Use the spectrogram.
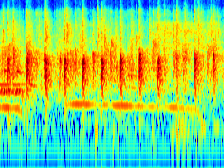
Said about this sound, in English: And from the team arguing for the motion, please welcome Colin Harmon. Big round of applause for Colin.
